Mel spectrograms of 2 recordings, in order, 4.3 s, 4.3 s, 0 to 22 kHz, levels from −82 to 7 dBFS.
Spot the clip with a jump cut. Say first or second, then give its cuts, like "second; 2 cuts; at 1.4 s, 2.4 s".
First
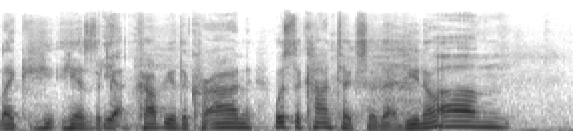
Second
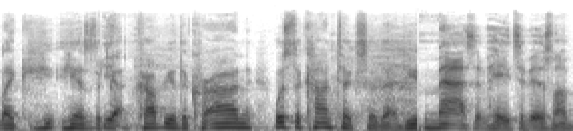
second; 1 cut; at 3.1 s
